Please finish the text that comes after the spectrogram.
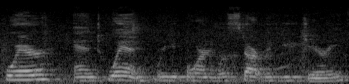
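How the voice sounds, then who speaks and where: A woman's voice: lowish voice, fairly even intonation, measured pace, recorded from a distance. A woman interviewer asking questions politely with short prompts. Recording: echoey room, off-mic, background noise.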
